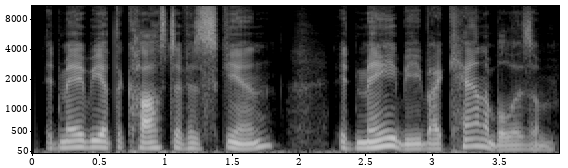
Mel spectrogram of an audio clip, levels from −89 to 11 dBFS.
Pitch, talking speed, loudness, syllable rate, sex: 120 Hz, 210 wpm, -20 LUFS, 5.1 syllables/s, male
